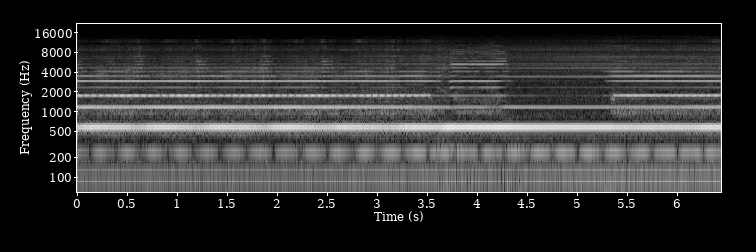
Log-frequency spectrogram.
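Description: DATRON neo+ CNC milling machine's high-speed spindle running with a steady high whine. Its upper overtones change for a second or two around the middle.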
